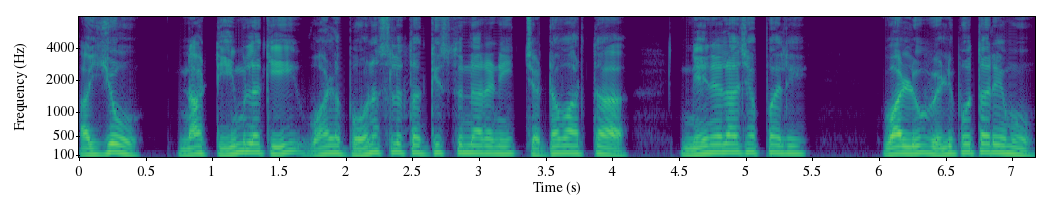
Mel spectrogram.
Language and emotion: Telugu, fearful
